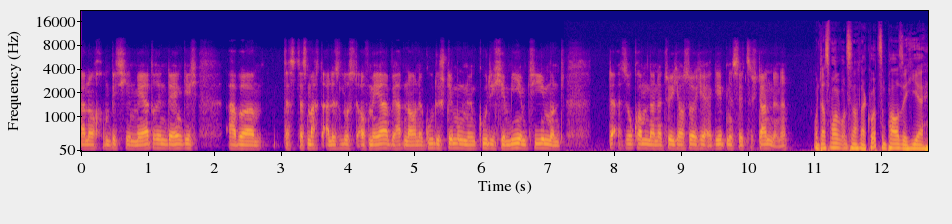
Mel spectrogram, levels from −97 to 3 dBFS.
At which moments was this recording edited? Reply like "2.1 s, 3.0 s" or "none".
none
